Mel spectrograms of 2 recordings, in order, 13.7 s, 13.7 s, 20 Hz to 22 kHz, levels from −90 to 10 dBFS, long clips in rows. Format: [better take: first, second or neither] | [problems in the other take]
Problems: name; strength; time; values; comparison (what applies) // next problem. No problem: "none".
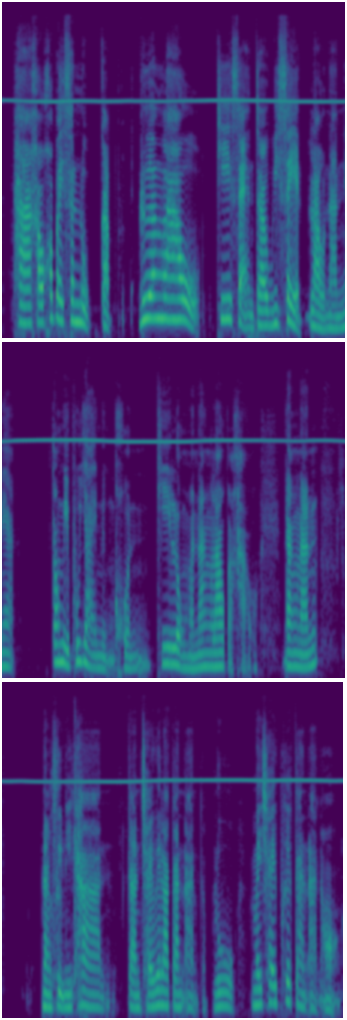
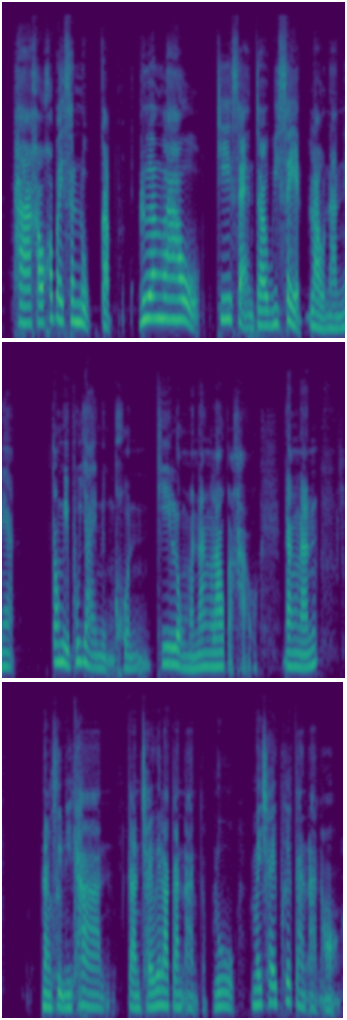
second | high-pitched whine; loud; throughout; 6.5 kHz, 6 dB below the speech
